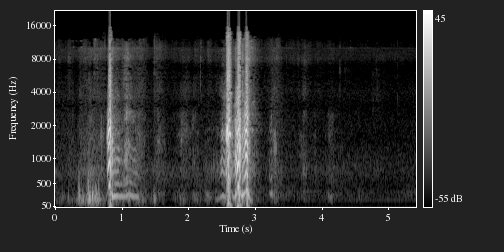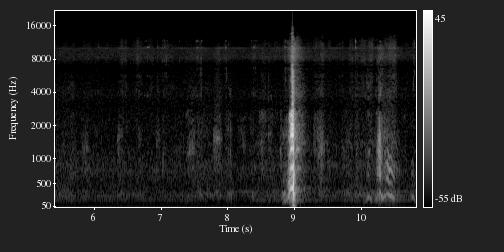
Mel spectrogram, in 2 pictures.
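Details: Two dogs playing: Molly, a visiting goldenpoo, and Yvaine, a cocker spaniel. Sharp, rough barks and snarls come in short bursts, one near the start and a clustered double burst soon after, then quiet, one sharp bark and a faint final sound.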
